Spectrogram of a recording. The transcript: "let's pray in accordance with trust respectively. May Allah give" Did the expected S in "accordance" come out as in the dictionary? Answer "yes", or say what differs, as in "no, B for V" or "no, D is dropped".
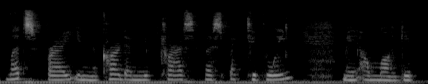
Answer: no, S is dropped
